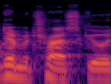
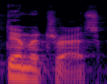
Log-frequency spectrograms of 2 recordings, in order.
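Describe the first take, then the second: First: The name ends with a final oo vowel. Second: The name ends on a consonant sound. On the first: "so it's not Dimitrescu" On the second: "none of them actually pronounce the "oo" at the end"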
